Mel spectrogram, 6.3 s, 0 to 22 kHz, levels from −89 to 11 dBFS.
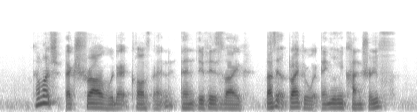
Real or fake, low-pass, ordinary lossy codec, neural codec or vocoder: fake; none; none; codec, 16 kHz, 1 kbps, FreqCodec, larger model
